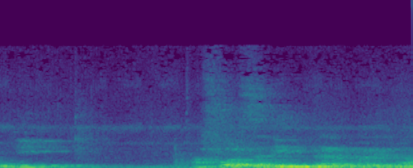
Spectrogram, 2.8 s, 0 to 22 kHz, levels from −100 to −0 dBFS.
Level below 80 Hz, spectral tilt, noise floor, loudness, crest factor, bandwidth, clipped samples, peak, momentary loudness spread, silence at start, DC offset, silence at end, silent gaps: -60 dBFS; -8.5 dB/octave; -51 dBFS; -25 LUFS; 16 dB; 11 kHz; under 0.1%; -10 dBFS; 20 LU; 0 s; under 0.1%; 0 s; none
